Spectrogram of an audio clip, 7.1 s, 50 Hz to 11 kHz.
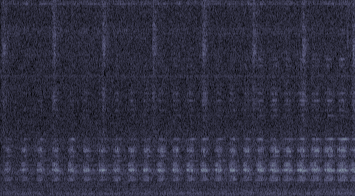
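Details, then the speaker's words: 36-inch ceiling fan, possibly CEC Toastmaster, on medium speed; light regular tapping about three times a second over soft whoosh, coming from the oversized light fitting on the fan, not the fan itself. Light fixture rattle. "Make some noise that noise is not coming from the fan itself it is coming from the light that is on the fan"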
